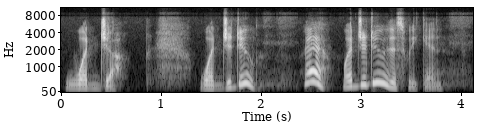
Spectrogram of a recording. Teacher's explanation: the D and the Y next to each other here are going to make the j sound. So j, same as ch, but with voicing.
